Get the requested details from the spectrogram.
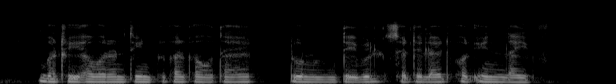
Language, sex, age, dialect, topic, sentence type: Hindi, male, 36-40, Awadhi Bundeli, agriculture, statement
